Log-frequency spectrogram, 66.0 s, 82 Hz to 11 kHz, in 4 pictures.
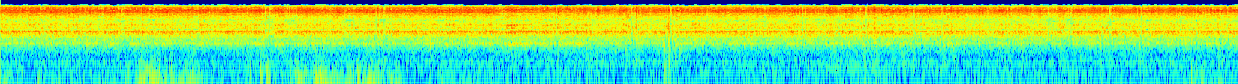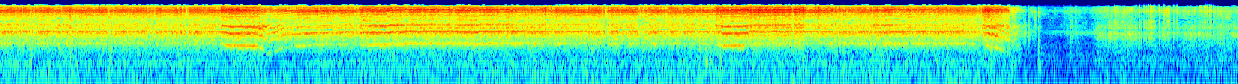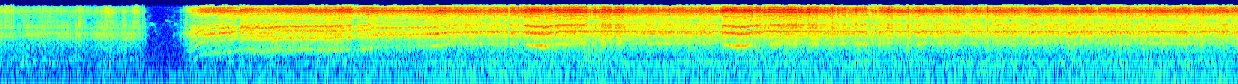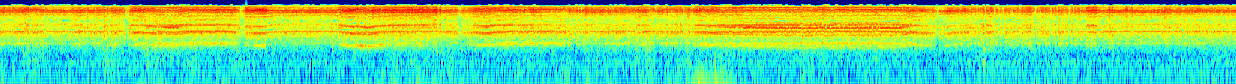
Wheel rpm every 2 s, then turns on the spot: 230, 230, 230, 230, 230, 230, 230, 230, 230, 220, 210, 230, 230, 230, 170, 10, 20, 40, 160, 210, 230, 230, 230, 230, 230, 230, 230, 230, 230, 220, 210, 230, 230.
30-34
